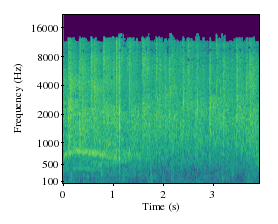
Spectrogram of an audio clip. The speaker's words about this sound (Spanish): Vítores, aplausos, era una cosa de un horror. Era de todos los ministros en un vídeo, sinceramente para el bochorno, que se encargó de distribuir la factoría Iván Redondo Productions.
